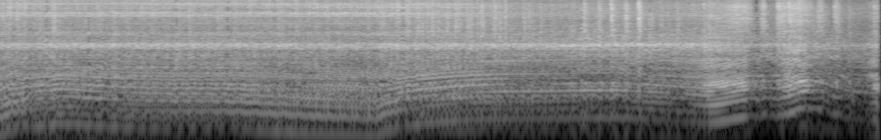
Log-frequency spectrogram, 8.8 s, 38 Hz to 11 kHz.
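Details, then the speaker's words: 1987 Yamaha Exciter 570 snowmobile two-stroke, first start after 13 years sitting, fresh gas: screams at steady high rev, won't settle, shut off with kill switch; overly tight throttle cables held throttle open. "ables were pulled really tight so the actual like needle in the car wasn't going down all of the way so that's why i had to run it with the kill switch because it would rev out and i would have to kill it because it wanted to go a bajillion miles an hour"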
